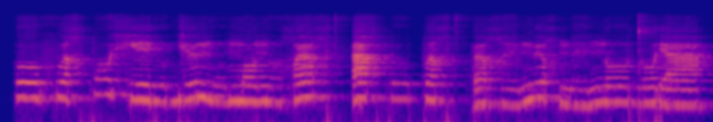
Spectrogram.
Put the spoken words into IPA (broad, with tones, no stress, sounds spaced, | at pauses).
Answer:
o˨ xʷ ɛ˨ χ p ɔ̤˦ xʲ e˨ ɾʲ o̤˨ ɡʲ ø˨˦ m o̤˨ m ɔ˨ n ɔ̤˨ χ œ˦ χ t͡sʼ a˦ χ p o̤˦ p ə˦ χ t͡sʼ œ˨ χ ɛ̤˨ m y˦ χ m ɛ̤˨ n o˦ d o˦ ɾʲ a˦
